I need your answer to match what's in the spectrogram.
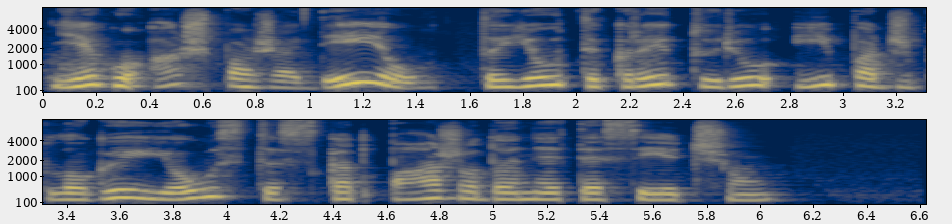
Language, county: Lithuanian, Šiauliai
